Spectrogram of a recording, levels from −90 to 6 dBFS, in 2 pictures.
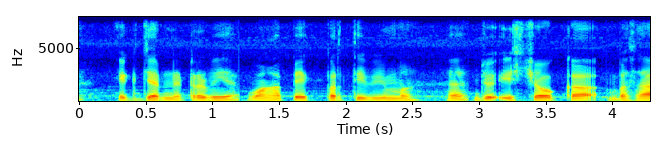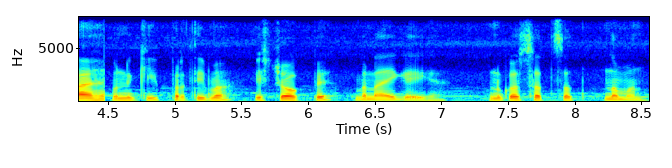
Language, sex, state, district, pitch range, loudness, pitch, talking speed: Hindi, male, Bihar, East Champaran, 125-145 Hz, -21 LUFS, 130 Hz, 195 wpm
